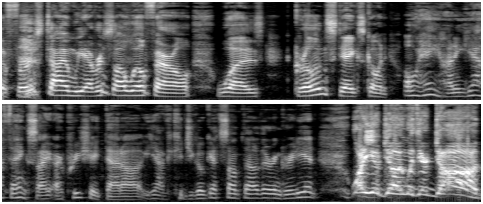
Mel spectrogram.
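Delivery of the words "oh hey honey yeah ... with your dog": full-on swooping scream, building and climbing higher. Retelling a comedy scene of a man grilling steaks: imitating Will Ferrell screaming. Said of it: "Just, like, screaming at them".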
